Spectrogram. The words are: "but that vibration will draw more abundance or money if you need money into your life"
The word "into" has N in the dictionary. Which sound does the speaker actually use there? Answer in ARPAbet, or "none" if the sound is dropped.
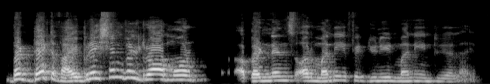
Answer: N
